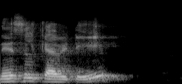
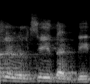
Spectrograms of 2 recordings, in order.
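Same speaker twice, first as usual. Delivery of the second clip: usual speaking voice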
